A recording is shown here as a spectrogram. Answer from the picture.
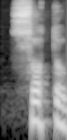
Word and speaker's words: sotto: She says, "You have to pronounce both T's. Sotto, sotto, sotto bicchiere. You hear that? 2 T's.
